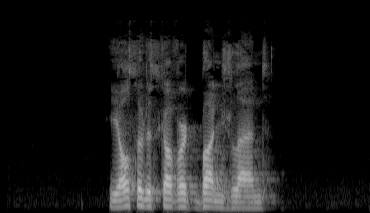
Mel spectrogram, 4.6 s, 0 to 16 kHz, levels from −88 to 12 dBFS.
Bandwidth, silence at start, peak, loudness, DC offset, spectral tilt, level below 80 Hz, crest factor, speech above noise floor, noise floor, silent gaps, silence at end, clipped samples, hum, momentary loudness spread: 8.8 kHz; 1.35 s; -6 dBFS; -23 LUFS; under 0.1%; -6.5 dB/octave; -64 dBFS; 20 dB; 55 dB; -78 dBFS; none; 1.3 s; under 0.1%; none; 7 LU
